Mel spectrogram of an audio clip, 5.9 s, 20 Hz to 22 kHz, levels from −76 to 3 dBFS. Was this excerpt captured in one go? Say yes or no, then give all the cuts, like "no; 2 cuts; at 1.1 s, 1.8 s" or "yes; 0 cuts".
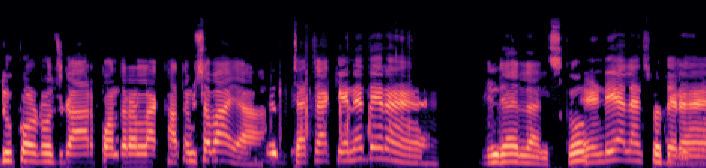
no; 1 cut; at 2.4 s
